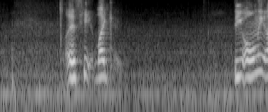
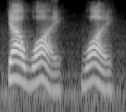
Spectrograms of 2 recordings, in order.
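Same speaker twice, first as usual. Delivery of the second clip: ordinary talk, nothing marked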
